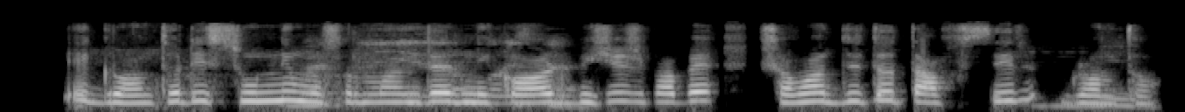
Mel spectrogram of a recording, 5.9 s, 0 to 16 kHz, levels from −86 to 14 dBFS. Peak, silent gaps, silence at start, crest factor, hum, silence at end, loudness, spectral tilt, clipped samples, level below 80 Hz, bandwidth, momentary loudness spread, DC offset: -2 dBFS; 3.75-3.79 s; 0.35 s; 16 dB; none; 0.15 s; -17 LUFS; -4 dB/octave; under 0.1%; -60 dBFS; 8 kHz; 8 LU; under 0.1%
